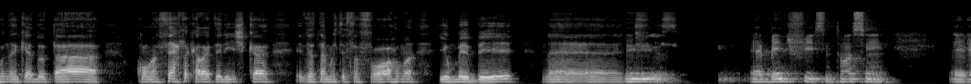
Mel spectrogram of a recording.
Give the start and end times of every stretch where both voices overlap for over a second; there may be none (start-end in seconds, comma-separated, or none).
none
